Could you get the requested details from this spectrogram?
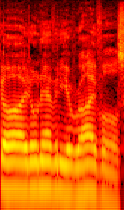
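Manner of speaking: put-on, mocking whiny tone.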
